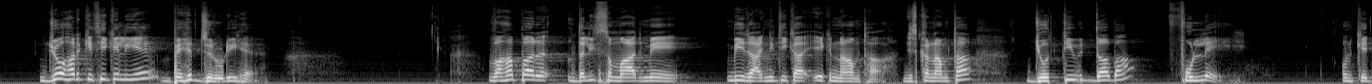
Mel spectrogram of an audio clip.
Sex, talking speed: male, 110 wpm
